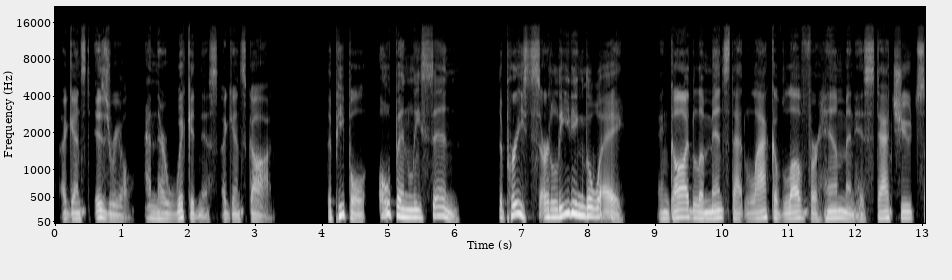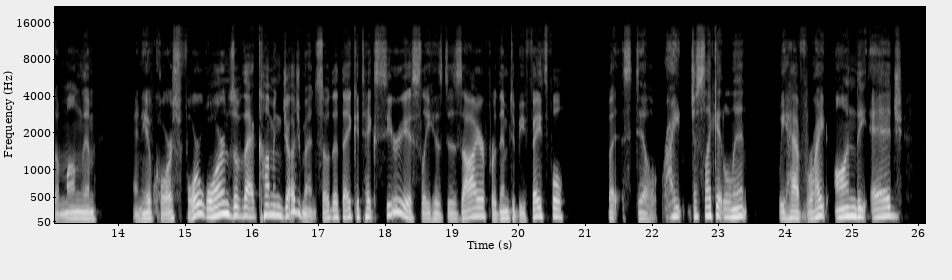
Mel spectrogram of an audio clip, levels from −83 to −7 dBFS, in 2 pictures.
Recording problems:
none

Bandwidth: 15 kHz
